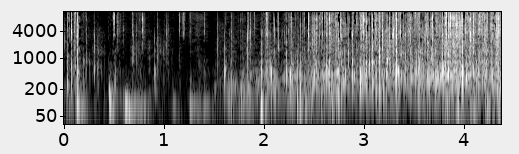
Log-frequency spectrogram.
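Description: Clear plastic bubble wrap is bunched over the mic and squeezed and scratched with the fingertips and nails of both hands. Sparse, sharp crackles and pops give way after about a second and a half to a dense, bright, continuous crinkling that grows steadily louder.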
